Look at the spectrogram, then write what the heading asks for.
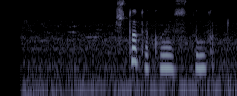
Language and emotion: Russian, sad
